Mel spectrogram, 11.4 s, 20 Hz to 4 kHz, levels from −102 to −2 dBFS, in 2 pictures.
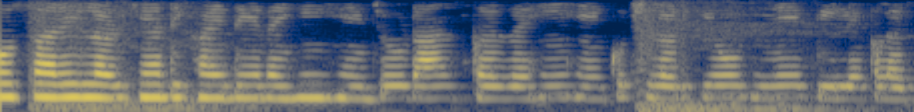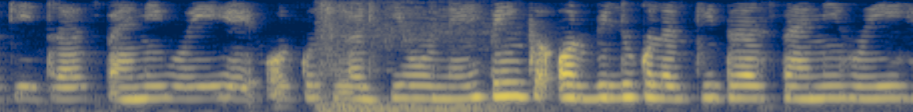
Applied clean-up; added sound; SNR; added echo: classical method WPE with log-MMSE.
